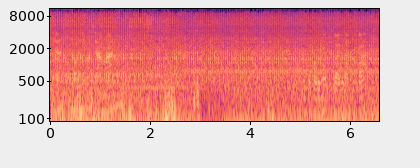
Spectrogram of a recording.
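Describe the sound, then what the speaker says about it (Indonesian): A 2003 Isuzu Panther diesel engine idles steadily and close by, a dense continuous rumble with faint knocking texture that stays even throughout. "stabil dan suaranya renyah khas Panther ya. Dan mesinnya tidak pincang ya, tidak goyang gini."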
